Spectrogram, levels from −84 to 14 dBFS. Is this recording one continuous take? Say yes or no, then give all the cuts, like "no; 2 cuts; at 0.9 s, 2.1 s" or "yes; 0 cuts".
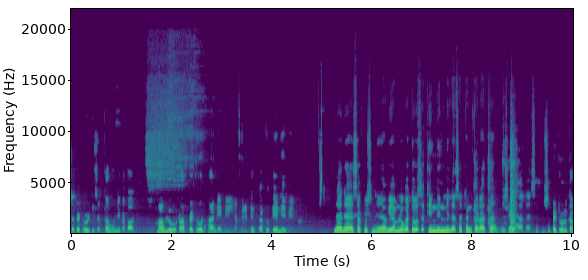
yes; 0 cuts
